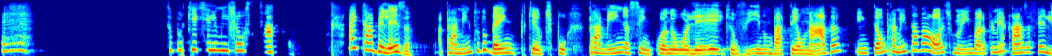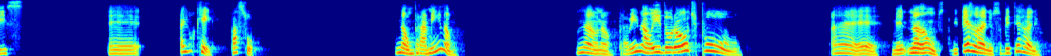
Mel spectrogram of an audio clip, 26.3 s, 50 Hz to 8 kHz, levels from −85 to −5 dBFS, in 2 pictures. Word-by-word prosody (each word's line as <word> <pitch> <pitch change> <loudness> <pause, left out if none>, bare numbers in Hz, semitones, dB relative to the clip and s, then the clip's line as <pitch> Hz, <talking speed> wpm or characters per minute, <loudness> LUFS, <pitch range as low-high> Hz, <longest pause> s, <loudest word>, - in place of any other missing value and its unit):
É. 350 0 -7 1.7
Então, 360 - -7
por 380 - -7
que 405 0 -1
que 390 - -12
ele 375 0 +2
me 365 0 +2
encheu 360 +1 0
o 355 - -4
saco? 285 -7 -2 0.9
Aí - - +1
tá 385 -4 +3
beleza, 290 -2 +3 0.3
a - - -11
pra 235 -3 -1
mim 225 +7 -1
tudo 350 +5 -1
bem, 235 - +3
porque 220 +1 -3
eu, 195 - +1
tipo, 205 +1 -4 0.2
pra 255 -2 +2
mim, 225 +4 -1
assim, 225 -4 -2
quando 205 0 +1
eu 200 - +3
olhei, 200 +1 +2
que 210 +3 -15
eu 200 - +1
vi, 185 +5 -4
não 210 0 -3
bateu 195 +1 +1
nada, 300 - +2
então, 235 +3 -1
pra 315 -2 -2
mim 280 +3 0
estava 365 +2 0
ótimo, 240 0 +1
eu - - -3
ia 205 - -4
embora 220 0 0
pra 255 - -9
minha 310 +5 -3
casa 245 -1 +2
feliz. 250 -6 -5 1.1
Eh, 200 +5 -3 0.4
aí 295 - -1
ok, 340 - -15 0.4
passou. 440 - -4 1.6
Não, 235 -6 +2
pra 205 -2 +1
mim 275 - +1
não. - - -1 1.5
Não 240 -5 +1
não, 175 -5 -2
pra 185 - -10
mim 250 +8 +2
não, 290 -7 +4
e 275 +2 +4
durou, 270 +6 +5
tipo 290 - 0 1.1
É, 195 -5 0
é, 145 - -21
me 190 +2 -1
não, 235 -5 +4
subterrâneo, 235 - +3
subterrâneo. 230 - -1
235 Hz, 155 wpm, -24 LUFS, 205-305 Hz, 1.7 s, durou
